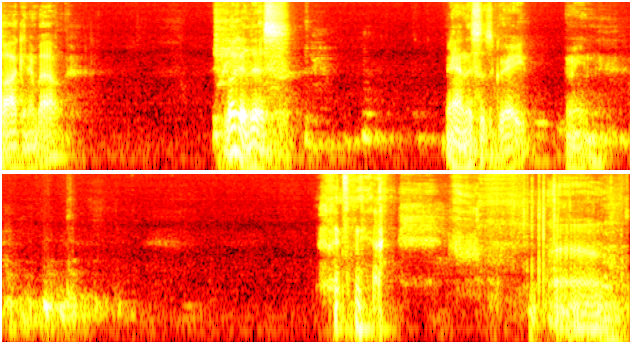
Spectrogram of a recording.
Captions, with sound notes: talking about. Look at this. Man, this is great. I mean-- [LAUGHS]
